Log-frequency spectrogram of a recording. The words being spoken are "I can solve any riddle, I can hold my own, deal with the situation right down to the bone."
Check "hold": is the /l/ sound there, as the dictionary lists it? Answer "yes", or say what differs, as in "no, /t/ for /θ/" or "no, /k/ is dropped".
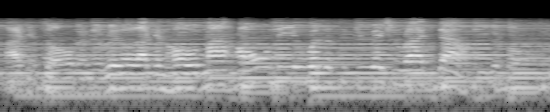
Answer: yes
